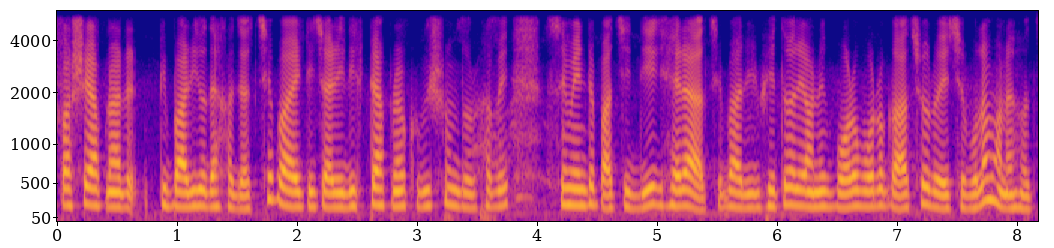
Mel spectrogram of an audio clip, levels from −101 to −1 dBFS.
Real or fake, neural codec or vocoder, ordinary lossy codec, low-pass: real; none; none; 5.4 kHz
